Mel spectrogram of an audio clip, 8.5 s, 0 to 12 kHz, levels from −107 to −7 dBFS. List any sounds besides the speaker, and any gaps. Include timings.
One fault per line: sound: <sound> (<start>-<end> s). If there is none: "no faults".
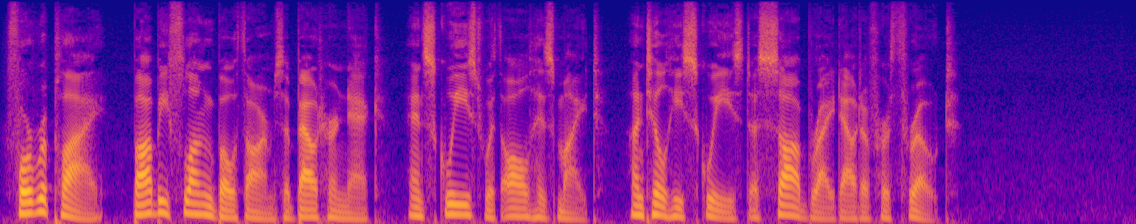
no faults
